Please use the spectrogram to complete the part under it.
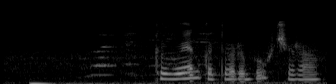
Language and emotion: Russian, sad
